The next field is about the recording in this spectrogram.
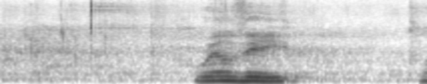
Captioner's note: applause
